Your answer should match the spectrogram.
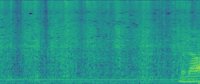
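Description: Plastic zip-top bag crinkling and rustling in irregular bursts as hands squeeze and work the chicken gizzards and hearts inside it.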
